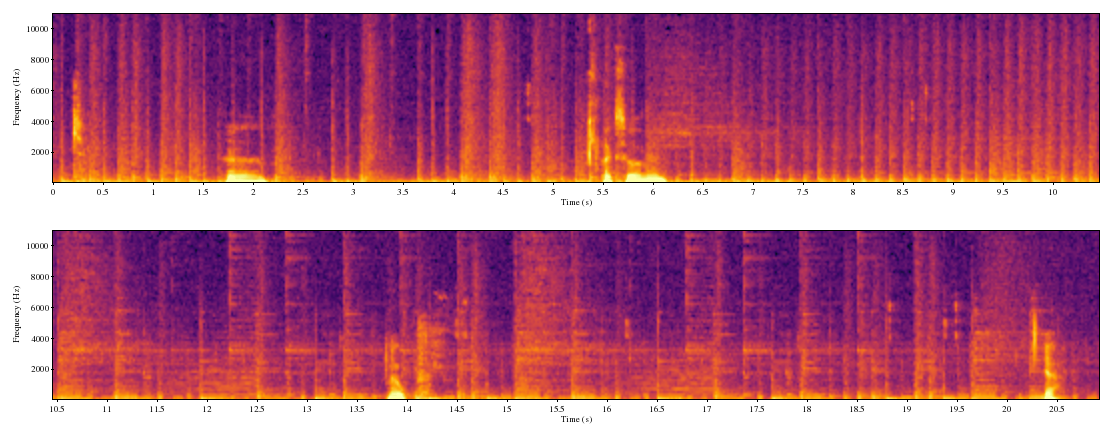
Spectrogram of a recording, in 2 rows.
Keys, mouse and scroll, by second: 5.3-6.4 middle drag, 6.4-6.9 scroll up 2, 7.7 middle click, 8.6 click, 10.3 KP_1, 11.1 ctrl+KP_3, 14.5 click, 16.2-19.2 shift+drag, 19.4 click.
